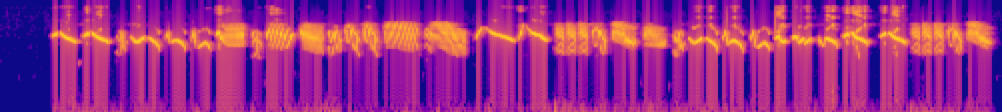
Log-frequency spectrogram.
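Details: Wild Chestnut-bellied seed finch, known locally as curió mateiro, singing in forest: clear sliding whistled notes opening each phrase, followed by rapid buzzy rattling trills, phrases repeated back to back over ten seconds with brief pauses.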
